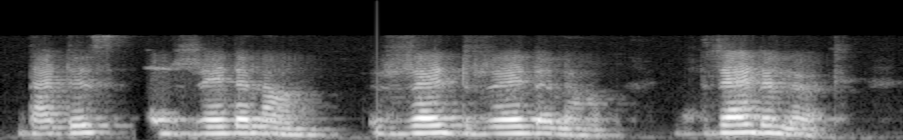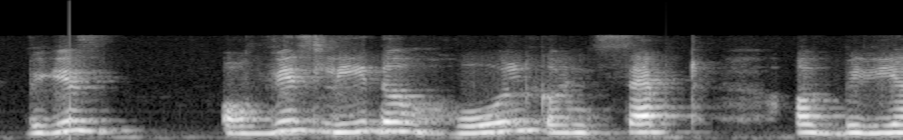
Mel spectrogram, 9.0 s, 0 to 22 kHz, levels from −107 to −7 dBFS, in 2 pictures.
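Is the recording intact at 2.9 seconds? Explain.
Yes, at 2.9 seconds the audio is intact, with no fault at that moment.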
